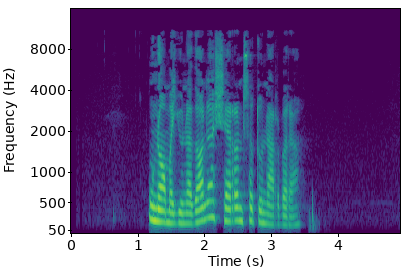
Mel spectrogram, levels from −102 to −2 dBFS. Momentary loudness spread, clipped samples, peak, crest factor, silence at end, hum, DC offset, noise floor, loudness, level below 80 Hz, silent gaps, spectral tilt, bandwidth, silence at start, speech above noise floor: 15 LU; under 0.1%; -6 dBFS; 22 dB; 1.5 s; none; under 0.1%; -83 dBFS; -25 LUFS; -78 dBFS; none; -5.5 dB/octave; 11 kHz; 1.15 s; 58 dB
